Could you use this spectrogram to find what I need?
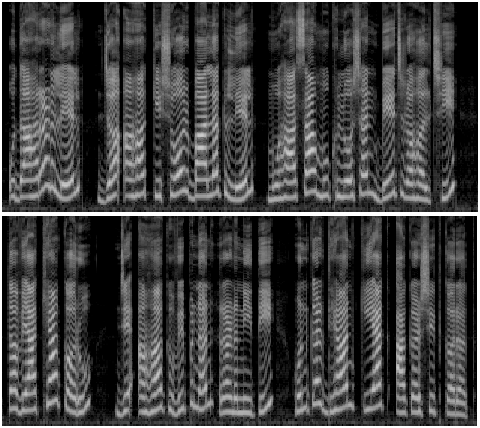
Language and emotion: Maithili, neutral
